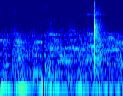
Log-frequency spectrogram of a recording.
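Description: A single sharp click near the end, over a low steady hum and faint background sound.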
